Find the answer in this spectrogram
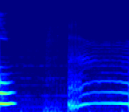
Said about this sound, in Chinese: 咖啡店的猫咪则有两个名字，老板娘叫它咪咪，老板呢却叫它白丸。但是呢，这只猫咪很聪明啊，不管你叫哪一个名字，它都会回应一声喵。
